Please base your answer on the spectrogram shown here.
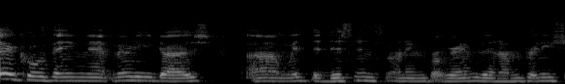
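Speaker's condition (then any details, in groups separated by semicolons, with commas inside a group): Cerebral palsy; from birth, uses wheelchair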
